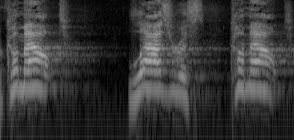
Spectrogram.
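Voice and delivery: high, loud repeated command; booming call, each out punched; yell. Retold or imitated. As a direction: shout him out of the grave. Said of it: "it was a yell".

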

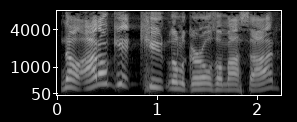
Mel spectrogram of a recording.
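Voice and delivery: ordinary delivery

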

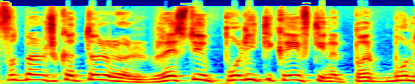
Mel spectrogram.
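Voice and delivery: high, sing-song mock of a pundit; mocking the commenter. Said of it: "și a scris".

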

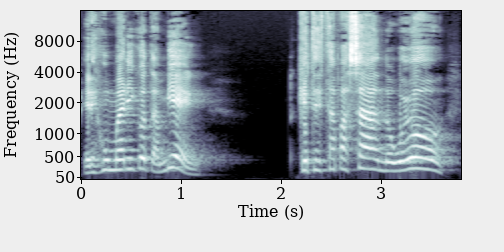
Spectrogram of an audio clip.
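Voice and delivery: loud, high shouted taunt; mock yelling. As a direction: hurl it up like a rude instructor. Mock exchange of insults.

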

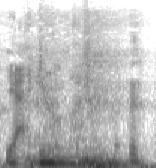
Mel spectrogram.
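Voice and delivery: laughing through the words. Real, not acted. Echoing his friend's yoga joke, laughing out loud. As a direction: crack up while repeating his joke.

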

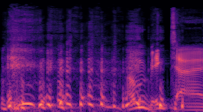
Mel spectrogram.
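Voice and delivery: high, drawn-out mock brag; mock boasting. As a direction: play at being a big shot, stretched and high. Playful mock boast about fancy seat.

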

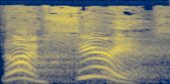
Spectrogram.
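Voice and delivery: normal talking voice

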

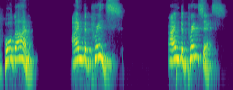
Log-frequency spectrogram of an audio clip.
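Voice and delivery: high-pitched, drawn-out dawning awareness; sudden realization. Acted. Forgetful soul remembering its royal birth, amazed realization. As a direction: exclaim it high and slow, as if just remembering.

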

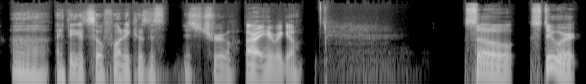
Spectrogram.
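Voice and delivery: ordinary delivery

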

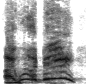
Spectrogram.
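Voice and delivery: high, incredulous shout of disbelief; surprised. Retold or imitated. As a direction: squeak out the surprise. His surprised reply to the coach.

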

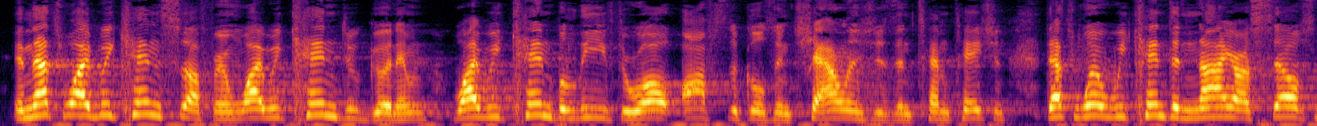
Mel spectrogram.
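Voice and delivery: fervent preacher's climb; preaching at full force. Acted. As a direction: drive it home to the congregation.

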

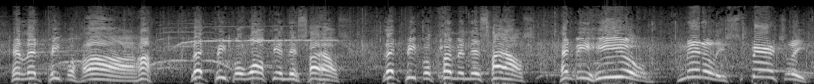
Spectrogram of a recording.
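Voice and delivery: high, loud, shouted preacher's plea; full-force preaching prayer. Real, not acted. Preacher praying for a healing station, full-force shouted preaching.

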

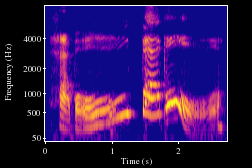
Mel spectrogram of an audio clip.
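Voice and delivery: slow chanting witch. A narrator's reading. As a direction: chant like a witch over a pot. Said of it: "chant the witches".

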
